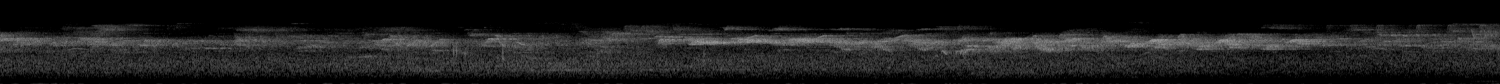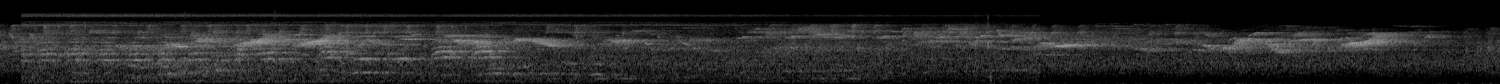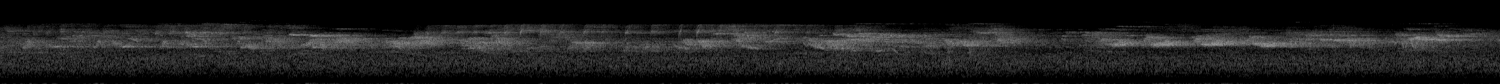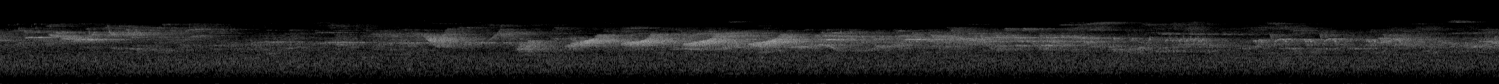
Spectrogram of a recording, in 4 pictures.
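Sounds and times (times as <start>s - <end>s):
birds chirping and calling: 15.2s - 25.4s.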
